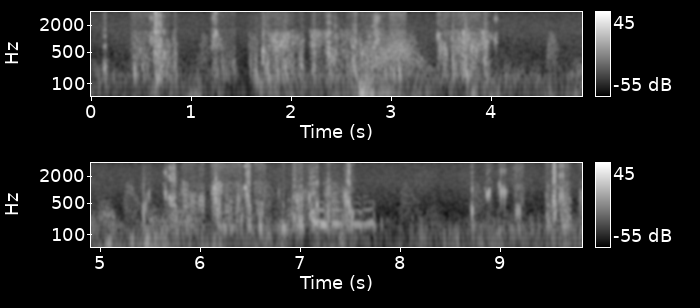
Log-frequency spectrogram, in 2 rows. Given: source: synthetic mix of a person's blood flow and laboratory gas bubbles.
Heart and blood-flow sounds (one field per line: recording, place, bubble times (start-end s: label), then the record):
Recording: Doppler ultrasound of blood flow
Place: subclavian vein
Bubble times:
0.11-0.18 s: bubbles
0.40-0.88 s: bubbles
1.20-1.46 s: bubbles
1.57-2.13 s: bubbles
2.19-3.15 s: bubbles
3.45-4.07 s: bubbles
5.41-5.53 s: bubbles
5.62-6.05 s: bubbles
6.10-6.66 s: bubbles
6.78-7.57 s: bubbles
8.70-8.77 s: bubbles
8.84-8.94 s: bubbles
8.97-9.09 s: bubbles
9.13-9.25 s: bubbles
9.45-9.72 s: bubbles
9.77-9.83 s: bubbles
From the record:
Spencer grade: 3 (all of the cardiac periods contain showers or single bubble signals, but not dominating or overriding the cardiac motion signals)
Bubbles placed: anywhere in the cardiac cycle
